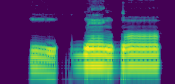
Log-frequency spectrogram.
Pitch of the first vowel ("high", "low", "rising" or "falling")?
low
